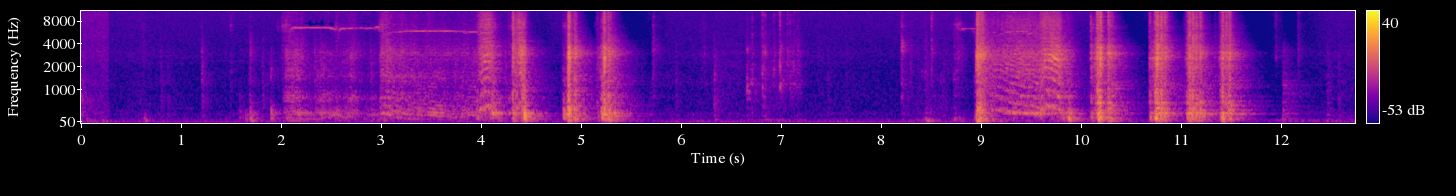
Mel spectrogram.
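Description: Cordless drill driving screws through a pre-drilled plywood drawer stop in two short runs, with a thin high motor whine, and sharp knocks and clicks between them as the drill and stop are handled.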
